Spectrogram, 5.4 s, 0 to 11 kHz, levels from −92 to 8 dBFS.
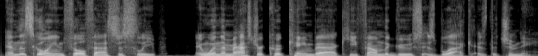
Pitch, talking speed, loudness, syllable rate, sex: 155 Hz, 245 wpm, -20 LUFS, 5.4 syllables/s, male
